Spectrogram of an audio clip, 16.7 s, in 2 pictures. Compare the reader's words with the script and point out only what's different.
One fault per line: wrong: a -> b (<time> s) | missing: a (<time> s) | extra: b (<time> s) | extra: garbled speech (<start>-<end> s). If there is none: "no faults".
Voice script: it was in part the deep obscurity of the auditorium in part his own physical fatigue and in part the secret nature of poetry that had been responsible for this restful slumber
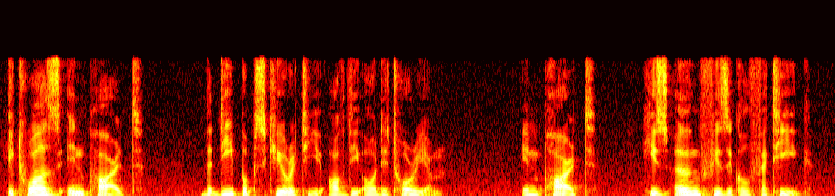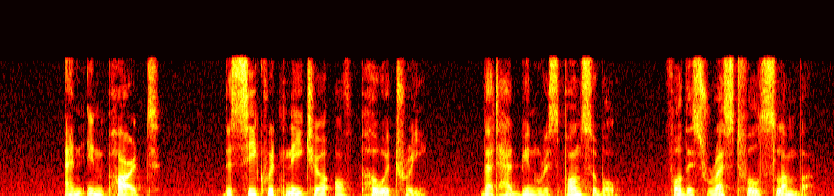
no faults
